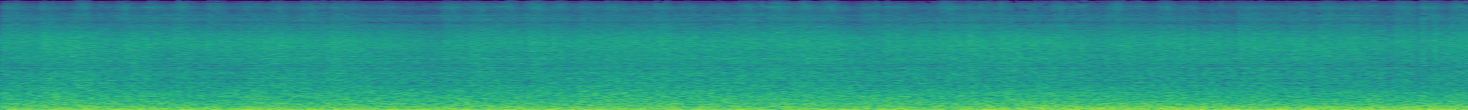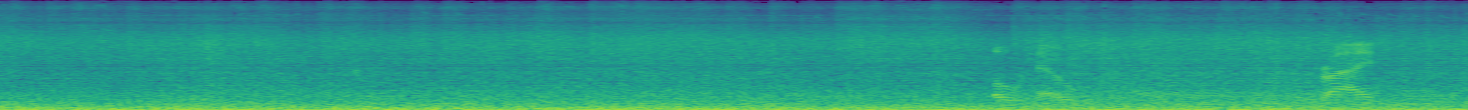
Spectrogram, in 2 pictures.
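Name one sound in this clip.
Explosions and laser fire rumble and crackle throughout a large battle.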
